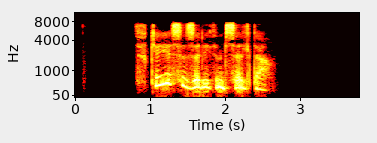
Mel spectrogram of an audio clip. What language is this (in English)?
Kabyle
